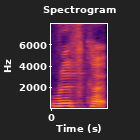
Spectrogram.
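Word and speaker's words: רבקה: name is Rebecca but rivka is Rebecca it's just the Hebrew pronunciation of it but I think Rebecca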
